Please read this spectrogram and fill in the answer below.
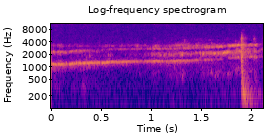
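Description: Wind-howl sound effect: one long wail that rises slowly in pitch and then breaks off near the end.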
